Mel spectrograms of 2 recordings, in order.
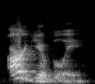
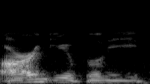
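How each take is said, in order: First: The word is said quickly. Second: The word is said slowly. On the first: The speaker calls it right. "you just gotta say words fast so they don't sound stupid" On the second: The speaker calls it wrong. "if you say them slow"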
